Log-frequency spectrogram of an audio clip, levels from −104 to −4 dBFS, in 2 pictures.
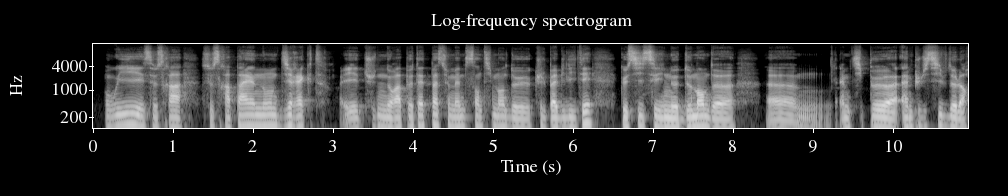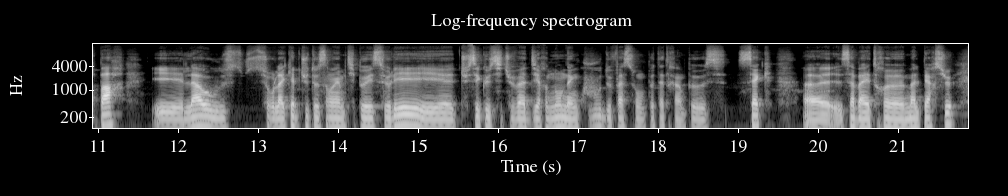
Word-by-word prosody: Oui, 120 +4 -1
et 115 - -1
ce 105 -1 -3
sera 100 0 +1 0.2
ce - - -7
sera - - 0
pas 115 - +3
un 120 0 +5
non 120 0 +1
direct 115 0 0 0.2
et 100 +1 -3
tu 115 - -6
n'auras 100 -2 +2
peut-être 110 +2 -3
pas 120 - +2
ce 115 -1 -4
même 105 0 -1
sentiment 110 +1 -2
de 95 -3 -2
culpabilité 105 +6 -1 0.3
que 105 - -1
si 105 +3 +3
c'est 110 +1 +3
une 100 -1 +3
demande, 105 +2 +2
heu, 90 -1 +2 0.4
hem, 85 -3 -2 0.3
un 95 +1 -3
petit 95 - -2
peu, 105 -3 +4
heu, 90 - +3
impulsive 100 +3 0
de 105 -1 +2
leur 95 -3 0
part 125 +1 +6 0.4
et 95 -1 0
là, 105 +5 +5
où, 100 -3 +1
s 95 -1 -8
sur 95 - -7
laquelle 95 +2 +1
tu 110 - -4
te 100 - -3
sens 100 +1 0
un 95 -1 +1
petit 95 - -5
peu 100 -1 0
esseulée 100 +1 0 0.4
et 90 -1 +1
heu 85 - -13
tu - - -4
sais - - +3
que - - -4
si - - +2
tu 95 - -5
vas 95 0 +1
dire: 95 +1 -4
«non» 105 +2 -1
d'un 95 -2 +1
coup, 110 +2 -10
de 100 -1 -8
façon 95 -1 -4
peut-être 95 0 -9
un 90 - -4
peu 90 +1 -7
s 85 - -5
sec, - - +1 0.4
heu, 85 -2 +2
ça - - +2
va 95 - +3
être, 95 +2 -1
heu, 90 -1 +3
mal 95 +1 0
perçu 130 +7 0
100 Hz, 205 wpm, -27 LUFS, 95-110 Hz, 0.4 s, part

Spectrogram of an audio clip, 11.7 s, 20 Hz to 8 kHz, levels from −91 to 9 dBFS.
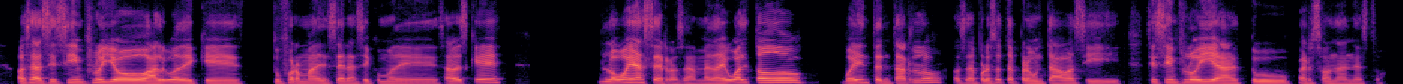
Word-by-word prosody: o 140 - +1
sea, 150 -2 +4
si 145 0 -1
sí 160 +4 0
influyó 150 -2 +4
algo 145 +2 +3
de 135 -2 +1
que 125 -2 -2 0.2
tu 140 - -7
forma 145 -1 -1
de 130 -2 -3
ser 135 +1 -1
así 135 +1 -5
como 135 -1 -8
de: 120 -1 -5
"¿Sabes 140 +1 -1
qué?, 170 +2 0 0.8
lo 150 +1 -1
voy 165 +2 +6
a 165 - +8
hacer, 135 -6 0
o 120 - -5
sea, 125 -1 -6
me 125 +1 -5
da 130 +1 +2
igual 155 +2 +2
todo, 190 -1 +3 0.3
voy 140 +2 +2
a - - +1
intentarlo", 165 +6 -2
o 140 - -9
sea, 140 -1 -4
por 140 0 -2
eso 160 +2 -4
te - - -1
preguntaba 135 0 -1
si 125 -2 -8 0.2
si 155 - -4
sí 155 - +2
influía 150 -2 +4
tu 130 -2 -3
persona 135 -2 -5
en 125 - -10
esto. 125 0 -14
140 Hz, 225 wpm, -24 LUFS, 130-150 Hz, 0.8 s, a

